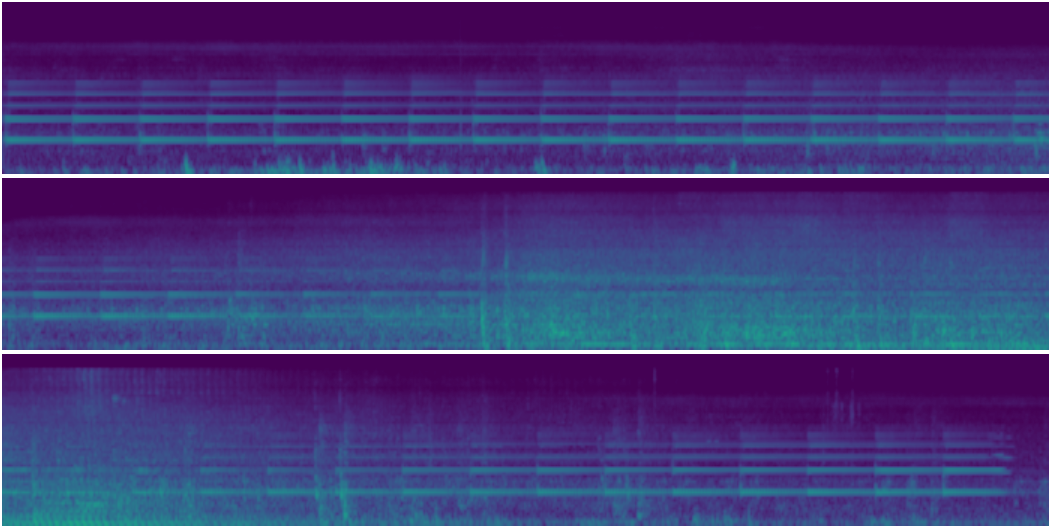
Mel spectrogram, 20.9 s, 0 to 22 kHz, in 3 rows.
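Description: A Japanese level-crossing warning bell rings steadily, about three strokes every two seconds, and stops just before the end. Under it, the Chichibu Railway 7503F electric train passes over the crossing. Its wheels rumble and clack loudest from about ten to fifteen seconds in, then fade as it draws away.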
